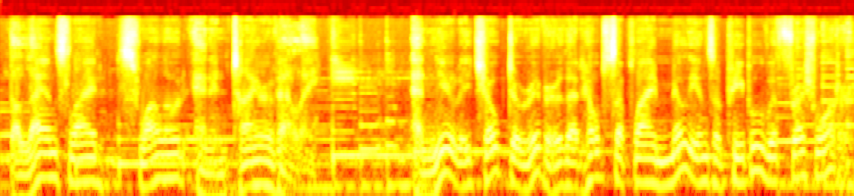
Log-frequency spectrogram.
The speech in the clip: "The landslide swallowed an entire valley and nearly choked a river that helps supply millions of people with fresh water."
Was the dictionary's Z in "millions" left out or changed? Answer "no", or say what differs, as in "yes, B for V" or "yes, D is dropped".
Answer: no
